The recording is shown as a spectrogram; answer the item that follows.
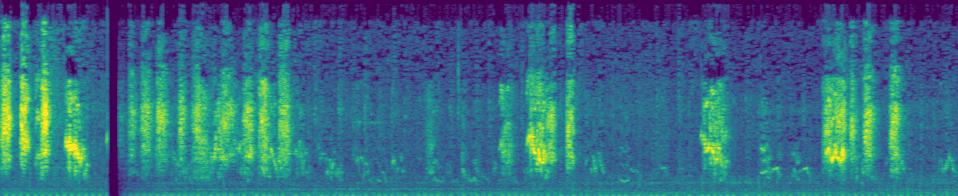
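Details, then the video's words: Pet budgerigars, more than one, giving bursts of bright scratchy chirps and twittering, louder clusters near the start and end, with a constant low droning hum behind them. "Naše anduličky (Our Budgies)"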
